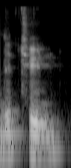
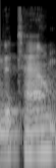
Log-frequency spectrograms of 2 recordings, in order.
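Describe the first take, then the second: First: It is said in a Geordie accent. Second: It is said in standard English.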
